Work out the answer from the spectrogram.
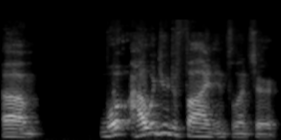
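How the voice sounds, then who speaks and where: A man hosting a podcast, asking casual, halting questions in an easygoing way. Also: medium pitch, sing-song. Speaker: podcast host. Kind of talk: casual interview chat.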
